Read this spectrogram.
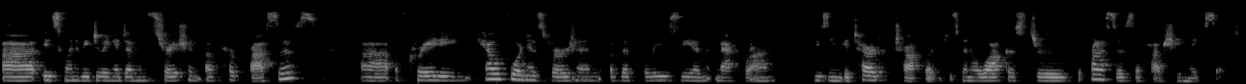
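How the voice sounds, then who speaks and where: A woman's voice: fairly low pitch, fairly even intonation, moderate pace, low-quality recording. A woman hosting a webinar over a video call, reading announcements and introducing guests, with frequent uh fillers. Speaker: webinar host.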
